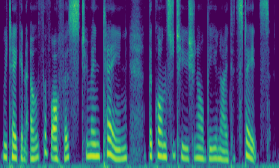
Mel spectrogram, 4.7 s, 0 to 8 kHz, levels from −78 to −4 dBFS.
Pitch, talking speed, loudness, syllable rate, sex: 190 Hz, 180 wpm, -18 LUFS, 5.6 syllables/s, female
